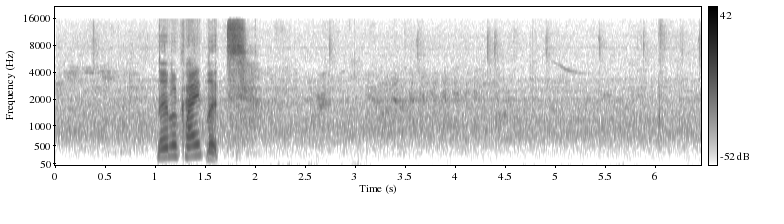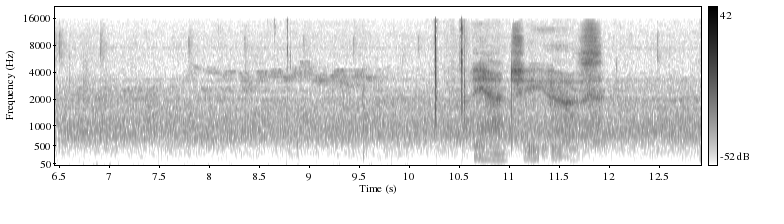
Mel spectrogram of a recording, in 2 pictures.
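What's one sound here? A bird calls loudly from a treetop in short bursts.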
